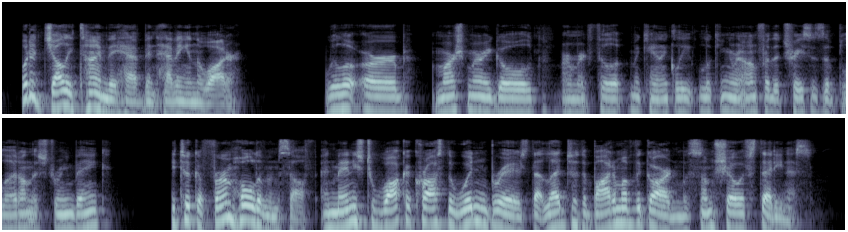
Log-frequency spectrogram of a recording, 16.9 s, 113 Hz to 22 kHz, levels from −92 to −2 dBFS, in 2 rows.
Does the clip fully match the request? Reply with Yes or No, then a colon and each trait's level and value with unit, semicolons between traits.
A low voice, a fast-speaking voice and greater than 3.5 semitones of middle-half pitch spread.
Yes: low, 125 Hz; fast, 210 wpm; average, 4.0 semitones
